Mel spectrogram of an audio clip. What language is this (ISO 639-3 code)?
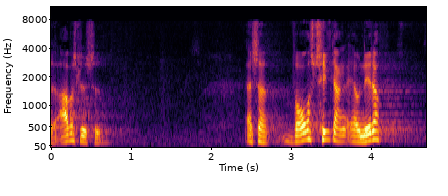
dan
